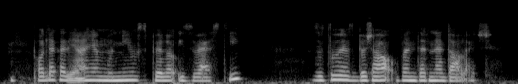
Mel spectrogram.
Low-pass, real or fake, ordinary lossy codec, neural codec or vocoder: 7.2 kHz; fake; Opus, 32 kbps; codec, 16 kHz, 4 kbps, FreqCodec, smaller model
